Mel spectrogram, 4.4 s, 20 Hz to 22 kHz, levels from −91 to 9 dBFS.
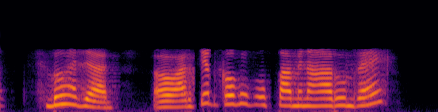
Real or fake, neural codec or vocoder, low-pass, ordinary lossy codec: fake; codec, 16 kHz, about 1 kbps, DyCAST, with the encoder's durations; 3.6 kHz; AAC, 16 kbps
